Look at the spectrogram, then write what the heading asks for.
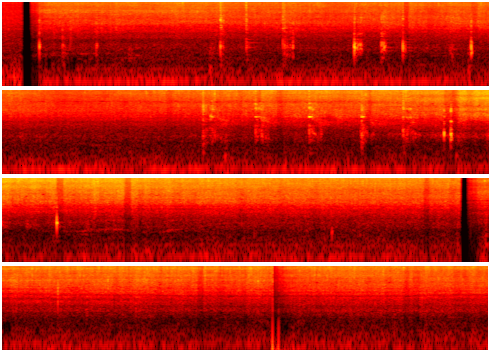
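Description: Food sizzling as it fries in a pan, with a utensil knocking and scraping against the pan as it is stirred, mostly in the first half.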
